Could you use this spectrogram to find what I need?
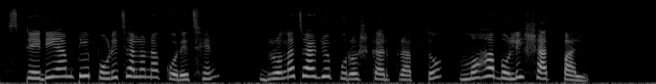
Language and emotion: Bengali, neutral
